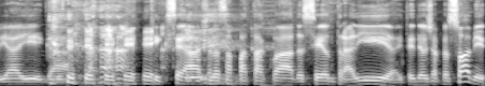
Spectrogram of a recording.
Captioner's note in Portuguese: risos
